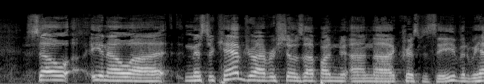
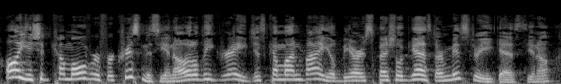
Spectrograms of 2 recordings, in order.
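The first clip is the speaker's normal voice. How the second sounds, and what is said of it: Sweet Midwestern Buffalo accent. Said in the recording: “in their sweet Midwestern Buffalo accent”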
